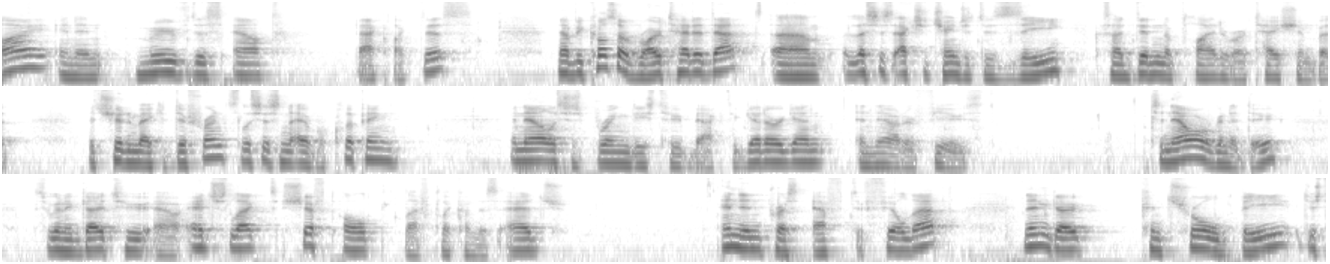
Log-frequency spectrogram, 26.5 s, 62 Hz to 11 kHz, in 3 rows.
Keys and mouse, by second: 0.5 a, 1.2 g, 6.5 middle click, 6.5 right click, 10.9 middle click, 10.9 right click, 12.2 g, 14.5 g, 15.3-16.5 middle drag, 16.5 click, 16.6-18.5 middle drag, 18.5-20.4 drag, 19.1 alt+a, 20.4-26.5 alt+shift+middle drag, 22.8 f, 25.7 ctrl+b.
